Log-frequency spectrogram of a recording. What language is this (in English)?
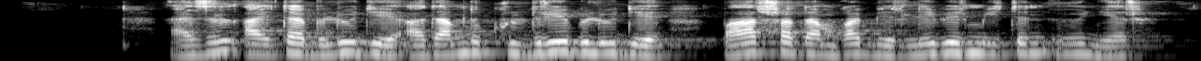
Kazakh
